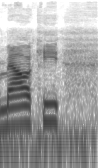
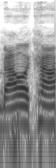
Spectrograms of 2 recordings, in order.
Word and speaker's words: Malachi: Malachi or Malaki Malaki or however you I'm pretty sure it's pronounced Malachi because that's what everybody's calling him.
